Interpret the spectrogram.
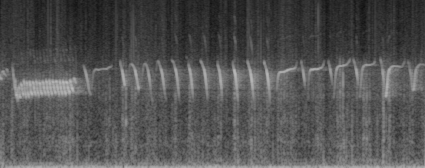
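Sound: canary chirping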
